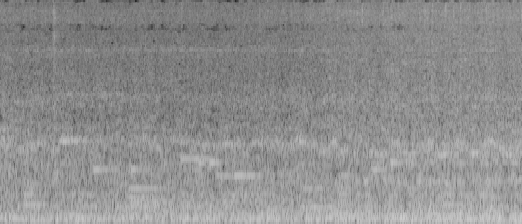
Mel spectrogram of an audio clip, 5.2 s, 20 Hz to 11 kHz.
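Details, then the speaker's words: Chevy Silverado V8 idling after replacing exhaust manifold gaskets, bolts torqued to 18 ft-lb middle outward: smooth low rumble with the former manifold tick gone. "Put your spark plug wires back on. And finally, hook your battery back up. All right, as you can hear now, no ticking at all."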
